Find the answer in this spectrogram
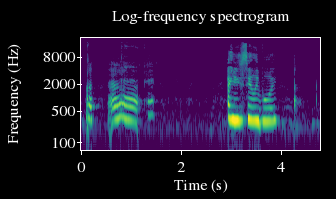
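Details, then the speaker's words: Hiccups in a baby boy: babbling and cooing with short, abrupt catch sounds between vocalizations, while an adult talks to him and he smiles. "you say ah good boy you say ah poor hiccups ah you say gah you see the camera can you smile for the camera ah can you smile say cheese smile hayden poor baby has the hiccups huh are you so cute bye bye bye"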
